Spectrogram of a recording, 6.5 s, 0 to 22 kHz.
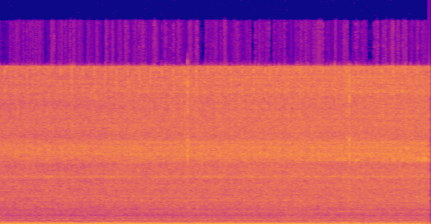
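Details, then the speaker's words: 2005 Chevrolet Tahoe 5.3L 4x4 that was stalling (new fuel pump, P0174 lean bank 2), after a bad ground was fixed: a deep, even rumble at a steady pace with no stumbles or misses. A smooth, healthy idle. "i think it's probably gonna run way better now than it's ever run in a long time"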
